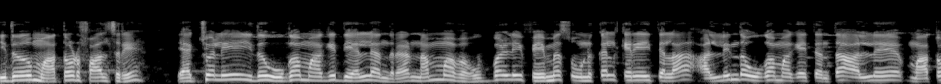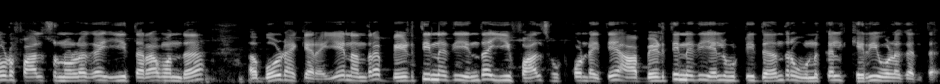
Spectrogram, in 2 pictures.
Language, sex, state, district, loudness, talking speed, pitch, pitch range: Kannada, male, Karnataka, Dharwad, -15 LUFS, 145 wpm, 185 Hz, 165-200 Hz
